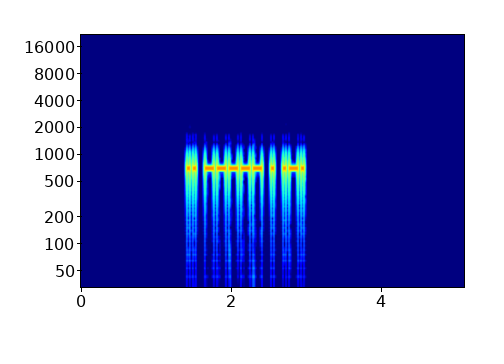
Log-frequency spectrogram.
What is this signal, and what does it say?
Morse code, heard as a keyed tone, about 30 wpm, 700 Hz. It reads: I0ER
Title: DXCC-100 Call Signs - 4 Characters - 30wpm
